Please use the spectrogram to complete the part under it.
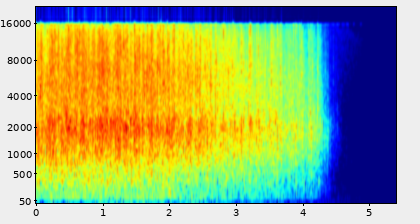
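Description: A large audience applauds and cheers, then the applause fades away.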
